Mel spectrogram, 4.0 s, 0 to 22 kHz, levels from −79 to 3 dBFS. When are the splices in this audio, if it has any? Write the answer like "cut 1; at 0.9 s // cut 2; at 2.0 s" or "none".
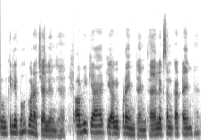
cut 1; at 1.5 s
